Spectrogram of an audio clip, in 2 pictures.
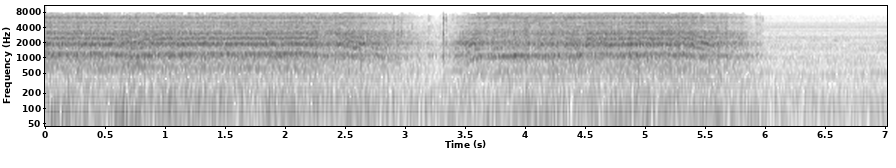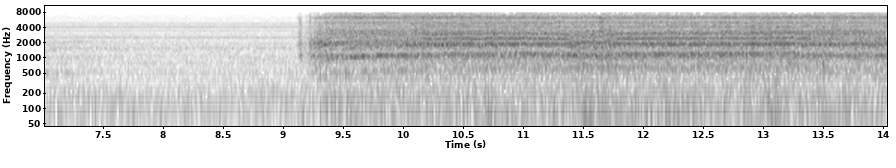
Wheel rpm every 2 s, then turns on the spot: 160, 90, 100, 0, 50, 160, 160.
none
